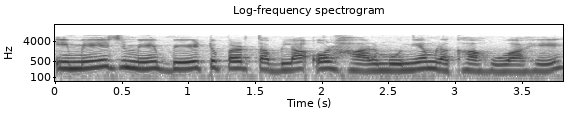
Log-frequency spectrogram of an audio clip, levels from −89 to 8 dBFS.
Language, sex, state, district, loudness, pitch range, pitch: Hindi, female, Bihar, Begusarai, -20 LUFS, 195-245 Hz, 230 Hz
